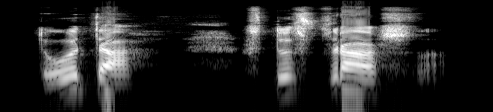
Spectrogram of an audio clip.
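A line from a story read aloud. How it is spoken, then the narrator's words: Sad wry chuckle. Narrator (Russian): грустно усмехнулся Савка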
